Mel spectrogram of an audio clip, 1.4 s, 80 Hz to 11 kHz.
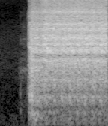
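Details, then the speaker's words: Arctic Cat Bearcat 660 snowmobile after a gearbox rebuild for worn, crunching reverse: the engine catches instantly and settles into a steady, even, buzzy run with no knocks or grinding; forward and reverse both work. "снегоход назад он тоже едет операция прошла успешно всё работает без нареканий"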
